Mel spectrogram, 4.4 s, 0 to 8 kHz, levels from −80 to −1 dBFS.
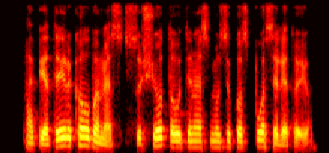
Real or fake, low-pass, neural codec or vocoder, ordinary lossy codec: fake; 7.2 kHz; codec, 16 kHz, 8 kbps, FunCodec, trained on Chinese and English, 25 frames a second; Opus, 16 kbps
